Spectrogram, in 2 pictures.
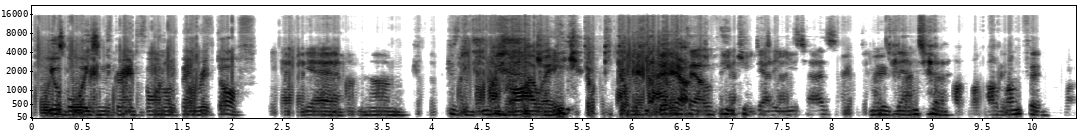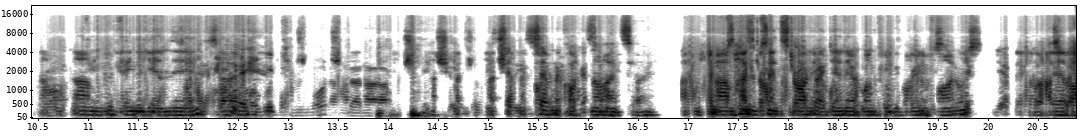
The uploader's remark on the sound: After the intro please do skip to about 4 and a half minutes do to poor audio.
